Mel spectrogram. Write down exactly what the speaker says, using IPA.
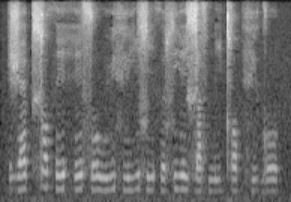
ʒ æ˩˧˩ p ɕ ɔ˦ θ e˩˧˩ h e˩˧˩ s o˩˧˩ w y˩˧˩ fʲ ɵ˩˧˩ j i˦ ɬ i˩˧˩ θ ɵ˩˧˩ ɬ j e˦ ɕ ɑ˩˧˩ s n i˩˧˩ cʰ ɔ˩˧˩ p fʲ ɵ˩˧˩ ɡ o˩˧˩

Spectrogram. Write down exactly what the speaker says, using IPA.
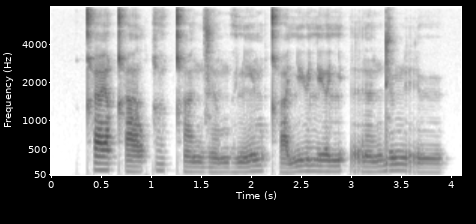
qʰ e˦ qʰ ɛ˨ lˠ q ə̤˥ qʰ ə̃˨ n z ə̃˩ m ə̤˨ lʲ ẽ˦ m qʰ ə˩ lʲ ʉ˦ lʲ ə˦ lʲ | r ə̃˨ n d ʉ˥ m r ʉ˩

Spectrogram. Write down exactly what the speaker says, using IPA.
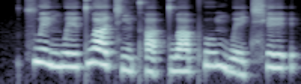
t͡s w e˥˧ ŋ w e˧ t̪ w a˥˧ t͡ɕ ĩ˨˩ t̪ʰ a˨ ʔ t̪ w a˧ pʰ u˦ m w e˨˩ t͡ɕʰ e˦ ʔ

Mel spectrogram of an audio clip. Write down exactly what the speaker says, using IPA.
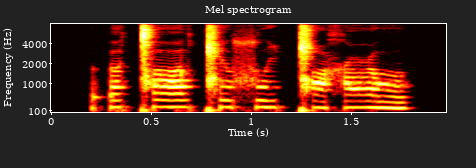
ʔ ə ǀ ʌː l ǁ ɪ sʷ i ǁ ɑ x ʕ ʊ

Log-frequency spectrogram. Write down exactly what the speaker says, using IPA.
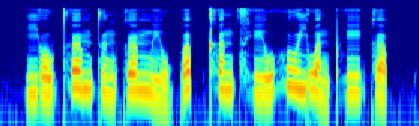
j o˨˥ w t̪ʰ œː˧ m t̪ ɵ˨ n k œː˧ m iː˨˩ w p ɐ˥ p̚ kʰ ɐ˧ n t͡sʰ iː˨˥ w h uː˧ j w ɐ˨˩ n pʰ iː˧ k ɐ˨ p̚

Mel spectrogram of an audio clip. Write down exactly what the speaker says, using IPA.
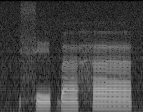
s e˨ ɓ a˨ h aː˦

